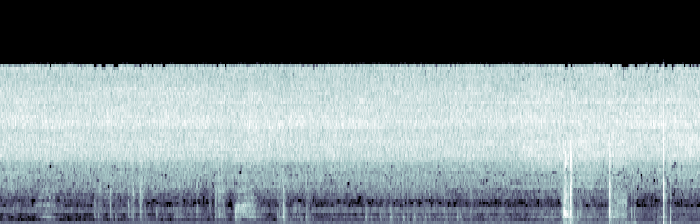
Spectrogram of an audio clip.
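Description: Light metal clicks and scrapes over a steady low hum, then a few sharp knocks and clunks near the end as a torque converter is worked off an automatic transmission's input shaft and lifted out of the bellhousing.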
